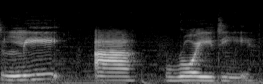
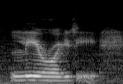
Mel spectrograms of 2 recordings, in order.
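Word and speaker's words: liathróidí: leroy which means balls it's pronounced li a roidy leroidy leroid is ball and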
